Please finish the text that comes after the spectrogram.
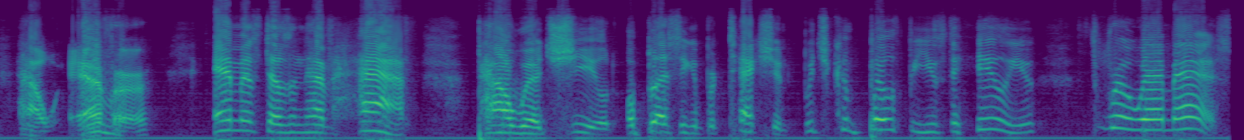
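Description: A man's voice: sits high, sharp tone, dry recording. A man doing a sarcastic, exasperated, profane dramatic reading of forum posts, exaggerating as he goes. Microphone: close mic on gaming voice chat.

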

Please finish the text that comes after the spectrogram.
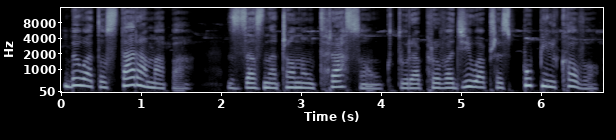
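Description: A woman narrating a scripted children's bedtime story in a gentle, expressive storytelling manner. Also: medium pitch, slow pace, no room sound.

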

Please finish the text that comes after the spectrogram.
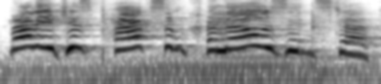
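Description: Woman as a bossy girl, high and bright. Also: expressive, normal speed, exaggerated voice. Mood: exasperated. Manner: scolding, emphatic. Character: bossy, sensible, exasperated sister of a schoolgirl. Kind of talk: children's roleplay story acting.

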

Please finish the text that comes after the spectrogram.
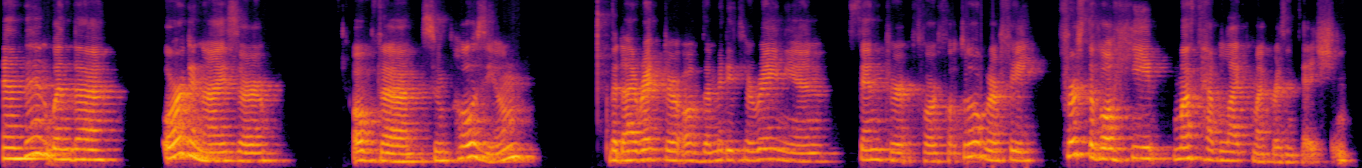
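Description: Finnish lady artist on a video call, lowish voice, thinks as she talks, roomy echo. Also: takes it slowly. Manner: thoughtful, reflective, restarts phrases. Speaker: artist guest. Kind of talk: remote interview answers. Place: sunny room at home. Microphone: video call laptop camera. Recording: echoey room.

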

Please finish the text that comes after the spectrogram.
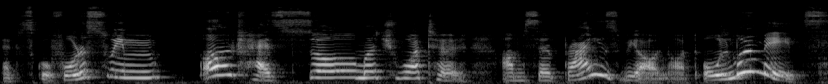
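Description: A woman voicing an excitable young child exploring space in a picture book, with playful, exclamatory wonder. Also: high voice, takes it slowly, pitched above the performer's own voice, exaggerated voice.

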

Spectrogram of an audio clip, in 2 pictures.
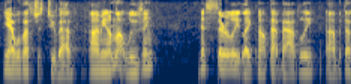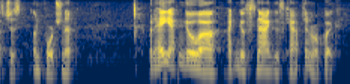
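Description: A man's voice: lowish voice, a little fast, dull audio. A man giving casual commentary on his own board game match, thinking aloud with lots of ums and uhs. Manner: thinking aloud, relaxed, many fillers.

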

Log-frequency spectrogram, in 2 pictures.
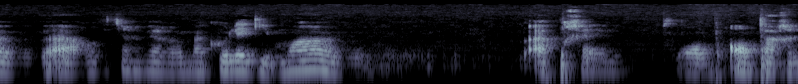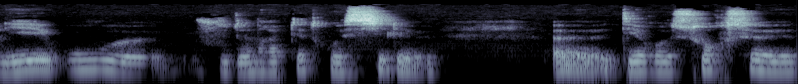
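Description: A woman in her thirties speaks on a panel in a university lecture hall, holding the mic in her hand. Her voice is mellow and a little gravelly. She talks in a hesitant way, with many fillers between her words. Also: fairly low pitch. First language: French. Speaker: dubbing adapter speaking on a panel. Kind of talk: conference panel talk. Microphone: handheld mic.

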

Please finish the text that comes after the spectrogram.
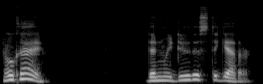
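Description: A woman's voice: on the low side, expressive, normal speed, a little mellow, dry recording, studio quality. A woman playing a wary, plain-spoken rescue team member in an audio drama, blunt and questioning.

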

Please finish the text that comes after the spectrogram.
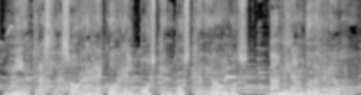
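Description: A man's voice: fairly high pitch, very animated, moderate pace, music in the background. A man narrating a scripted folk tale for children as a storyteller.

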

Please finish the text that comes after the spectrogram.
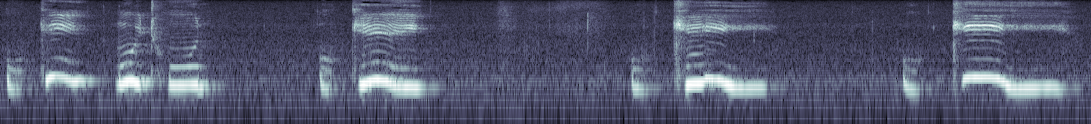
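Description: A good-natured, dopey cartoon starfish sidekick , acted out by a child with toys, speaks very high. The delivery is slow and halting. There is faint noise on the home camera recording. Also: full character voice. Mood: dopey, agreeable. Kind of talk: improvised toy-figure play acting.

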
